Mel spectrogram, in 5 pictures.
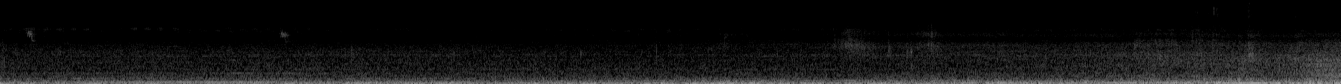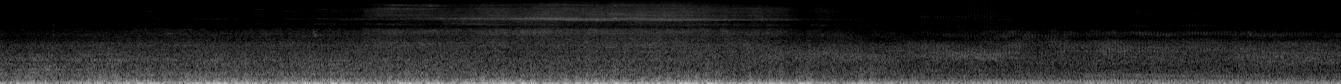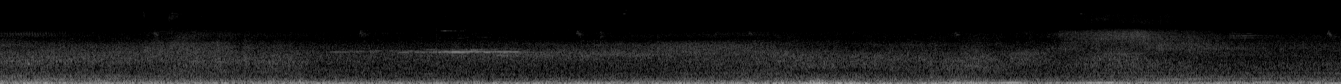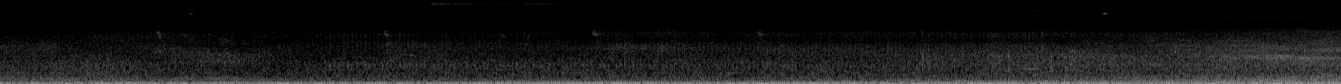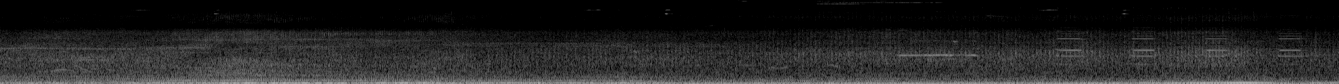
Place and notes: Nongquan Rd., Yilan City - Trains traveling through
Traffic Sound, Trains traveling through, Next to the railway
Sony PCM D50+ Soundman OKM II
